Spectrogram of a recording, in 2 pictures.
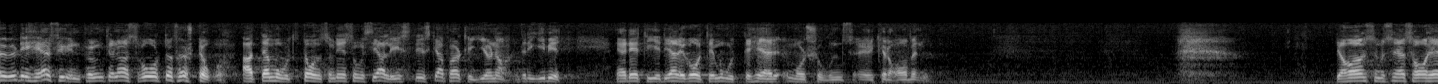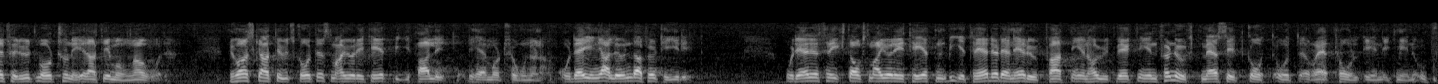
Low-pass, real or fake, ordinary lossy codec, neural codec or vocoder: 7.2 kHz; fake; none; vocoder, 44.1 kHz, 128 mel bands, Pupu-Vocoder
